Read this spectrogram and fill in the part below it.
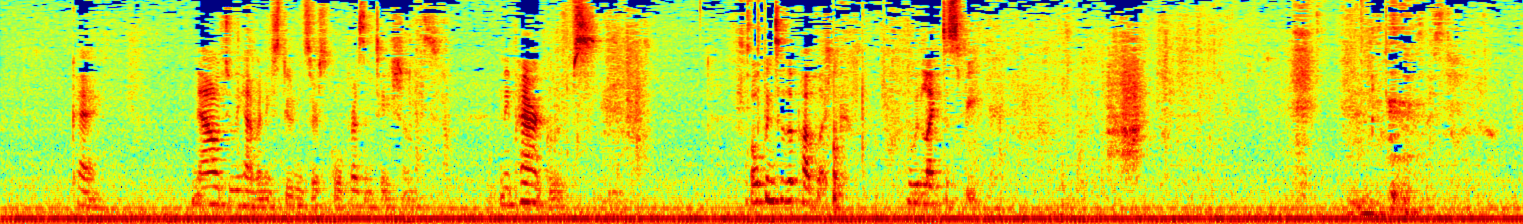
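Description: A woman speaks with animation into a microphone in a room.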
